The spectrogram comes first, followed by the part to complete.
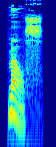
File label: "mouse", voice, spelling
